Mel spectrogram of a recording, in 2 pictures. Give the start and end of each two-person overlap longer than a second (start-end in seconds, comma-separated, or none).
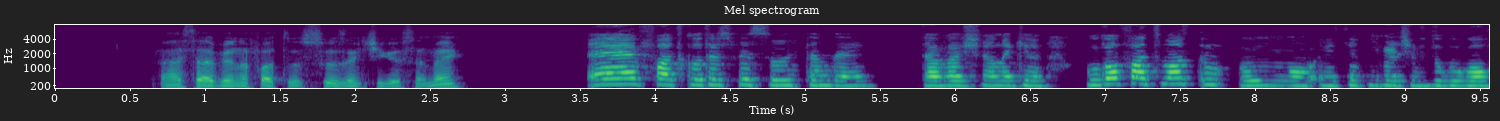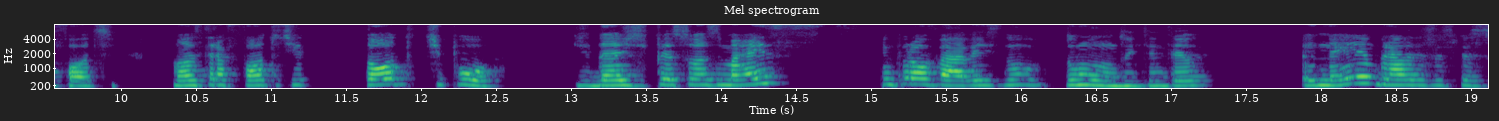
none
